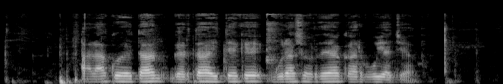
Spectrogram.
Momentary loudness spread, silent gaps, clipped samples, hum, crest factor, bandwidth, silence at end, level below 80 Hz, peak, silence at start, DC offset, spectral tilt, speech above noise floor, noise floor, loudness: 15 LU; none; under 0.1%; none; 18 dB; 11.5 kHz; 0.5 s; -46 dBFS; -4 dBFS; 0.6 s; under 0.1%; -5.5 dB/octave; 35 dB; -54 dBFS; -20 LUFS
